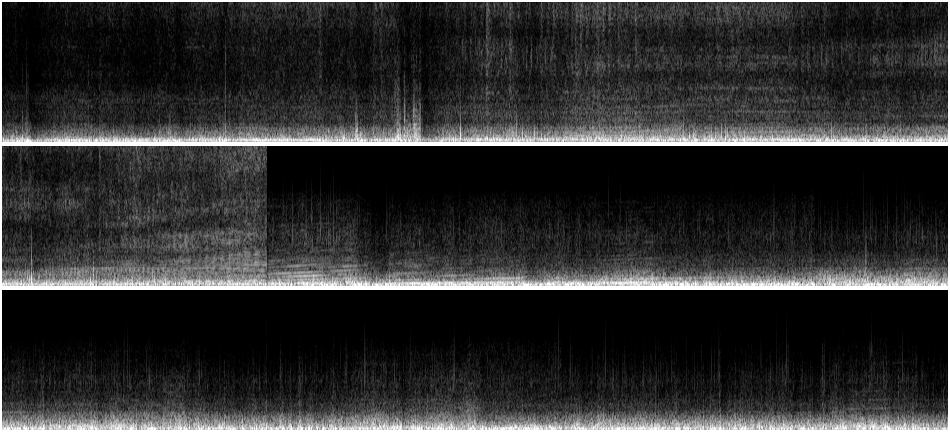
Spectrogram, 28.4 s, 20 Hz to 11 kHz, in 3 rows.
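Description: Suzuki RG500 Gamma's two-stroke square-four engine pulling under load from the rider's seat, its pitch rising and dropping back several times as it goes up through the gears, over heavy wind rush on the microphone.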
